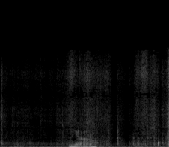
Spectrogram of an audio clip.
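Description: Mostly quiet, with one short spoken "yeah" about a second in, a few faint clicks and rustles from hands handling things, and a faint low hum.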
